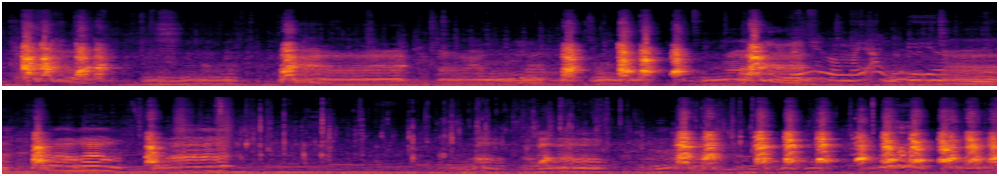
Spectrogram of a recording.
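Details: French Bulldog puppy at thirty days old protesting a bath meant to clear crusty skin: wavering whines and rapid, repeated high yelps in quick bursts, mixed with a person talking and running water.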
